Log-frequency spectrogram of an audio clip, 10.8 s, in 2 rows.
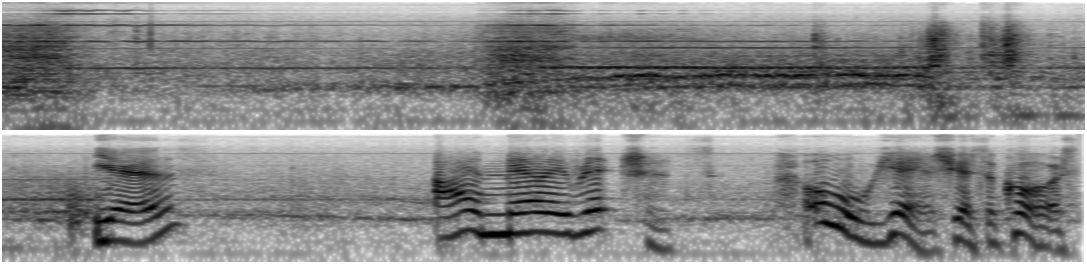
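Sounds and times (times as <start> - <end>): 
doorbell ringing: 0.0 - 6.6
speech: 5.9 - 6.4, 7.6 - 10.8.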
